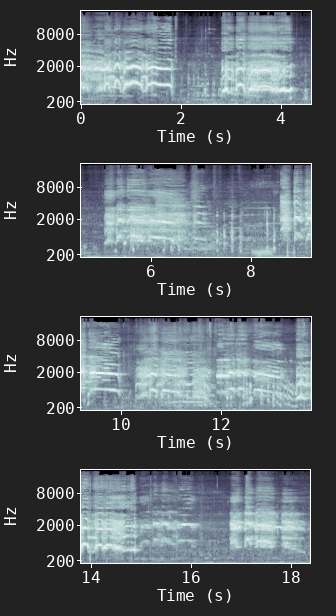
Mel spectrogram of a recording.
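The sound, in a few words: rooster crowing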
